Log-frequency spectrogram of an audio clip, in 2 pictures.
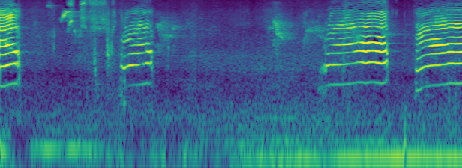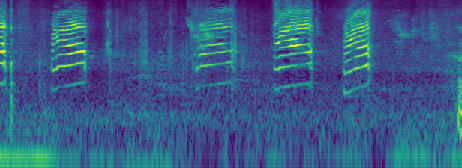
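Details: Repeated meowing from a calico cat living on the streets of Morocco, asking for love and food; roughly ten loud, harmonic meows, about one per second, some rising at the end, with low ambient rumble.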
